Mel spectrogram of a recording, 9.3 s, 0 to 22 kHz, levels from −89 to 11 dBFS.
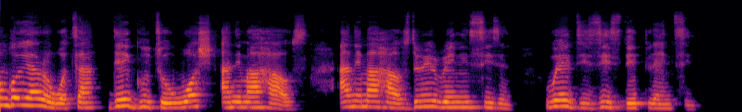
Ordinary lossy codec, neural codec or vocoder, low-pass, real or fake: none; codec, 44.1 kHz, 7.8 kbps, Pupu-Codec; 14.4 kHz; fake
